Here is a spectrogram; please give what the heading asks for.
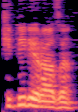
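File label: "cetyre raza", Russian pronunciation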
